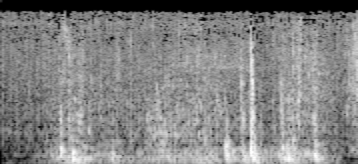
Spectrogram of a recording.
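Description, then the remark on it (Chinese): A small boat being paddled through water, with a few uneven swishing, splashing strokes rising and fading over a low watery background. No voices. “船上的小熊努力往前划，唰唰，哭声越来越大声。”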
